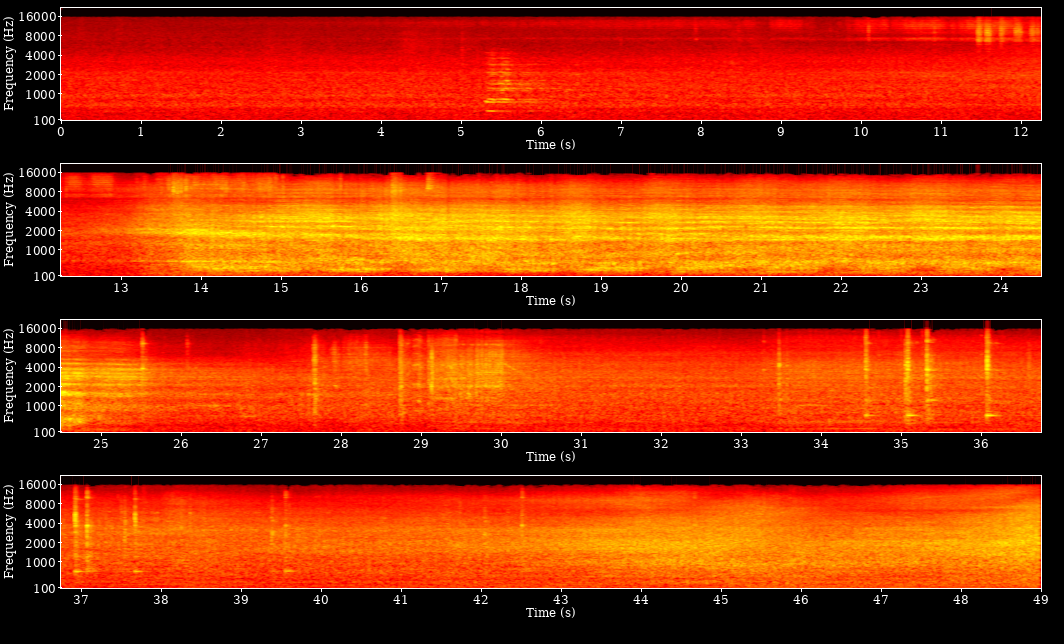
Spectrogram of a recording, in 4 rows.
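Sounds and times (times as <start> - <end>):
passenger train rolling: 0.0 - 49.0
road traffic driving past: 3.5 - 49.0
crossing barrier clicks and knocks: 27.6 - 30.2, 33.2 - 33.8, 34.4 - 40.2, 41.7 - 42.8.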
